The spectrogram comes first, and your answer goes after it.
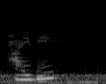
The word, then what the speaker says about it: HYBE: How do you say HYBE? HYBE? HYBE? HYBE? HYBE. HYBE. Which makes sense because it's a hive.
